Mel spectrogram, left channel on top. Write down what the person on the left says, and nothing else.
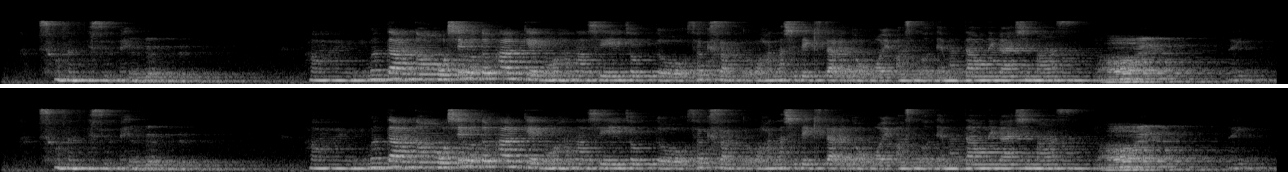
そうなんですよね。
はい。また、あの、お仕事関係のお話、ちょっと、サクさんとお話できたらと思いますので、またお願いします。
はい。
